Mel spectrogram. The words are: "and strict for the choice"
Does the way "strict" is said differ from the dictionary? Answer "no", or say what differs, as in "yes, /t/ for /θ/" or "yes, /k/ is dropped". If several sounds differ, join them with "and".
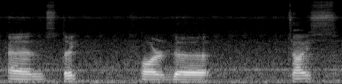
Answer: no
